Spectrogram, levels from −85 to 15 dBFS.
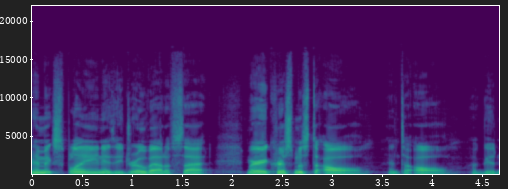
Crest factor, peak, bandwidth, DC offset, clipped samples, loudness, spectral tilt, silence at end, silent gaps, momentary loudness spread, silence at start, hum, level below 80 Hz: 18 dB; -2 dBFS; 15 kHz; under 0.1%; under 0.1%; -19 LUFS; -5 dB/octave; 0 s; none; 14 LU; 0 s; none; -46 dBFS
